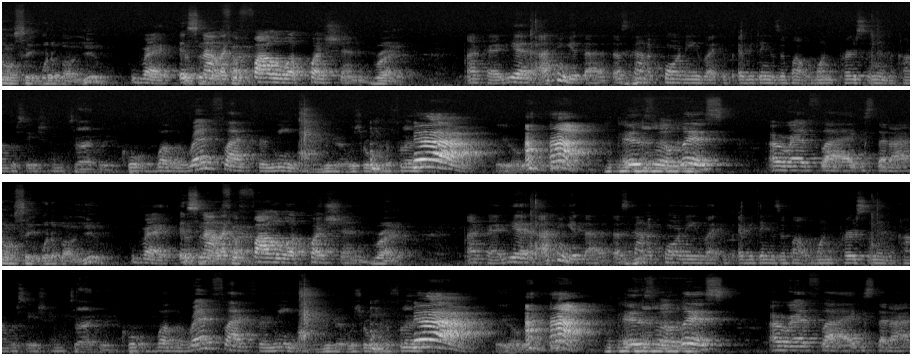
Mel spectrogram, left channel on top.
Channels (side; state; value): left; noise; hiss, 25 dB below the sound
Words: say, what about you? Right. It's not like a follow-up question. Right. Okay, yeah, I can get that. That's kind of corny, like if everything is about one person in the conversation. Exactly. Cool. Well, a red flag for me. Okay, what's your red flag? Yeah. It's a list of red flags that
